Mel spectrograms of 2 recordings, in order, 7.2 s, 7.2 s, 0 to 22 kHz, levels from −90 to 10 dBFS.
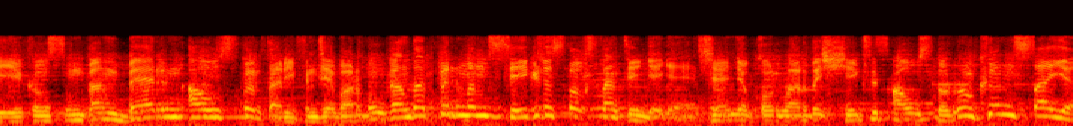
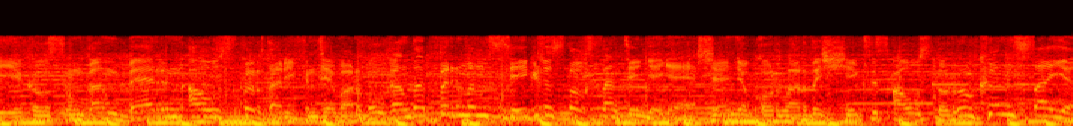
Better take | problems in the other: second | noise reduction (neural separator model SepFormer DNS4)

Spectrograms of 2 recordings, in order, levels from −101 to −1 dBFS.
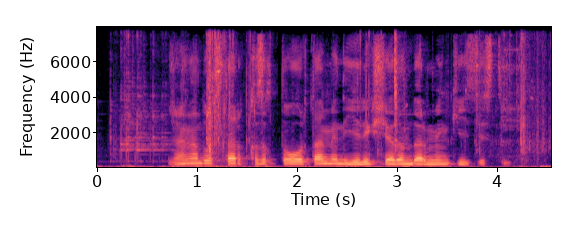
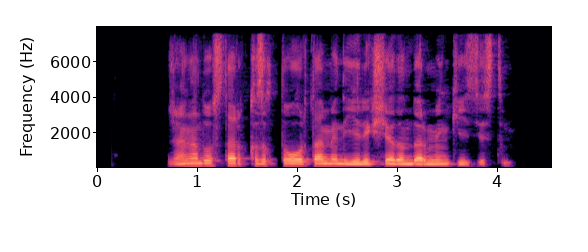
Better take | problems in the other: second | background sound (Crushing); 10 dB below the speech

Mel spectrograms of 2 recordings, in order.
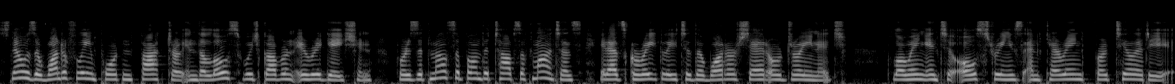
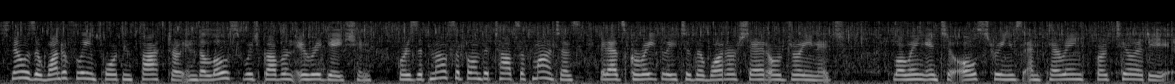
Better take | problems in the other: first | background sound (Water tap, faucet); 15 dB below the speech

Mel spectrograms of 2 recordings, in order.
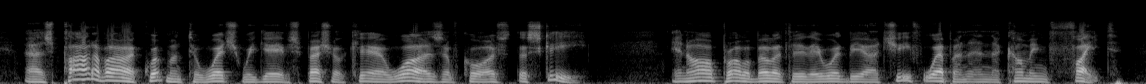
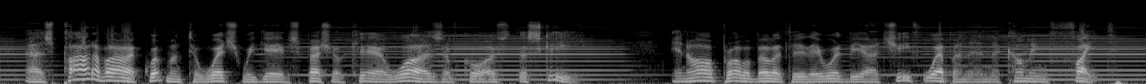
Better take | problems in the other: first | background sound (Bowed string instrument); 12 dB below the speech

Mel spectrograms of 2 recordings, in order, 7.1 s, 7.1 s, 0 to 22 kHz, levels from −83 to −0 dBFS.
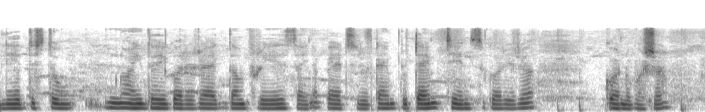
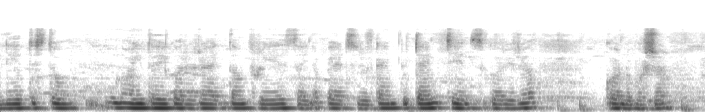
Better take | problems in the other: first | room echo; dies away in 0.4 s

